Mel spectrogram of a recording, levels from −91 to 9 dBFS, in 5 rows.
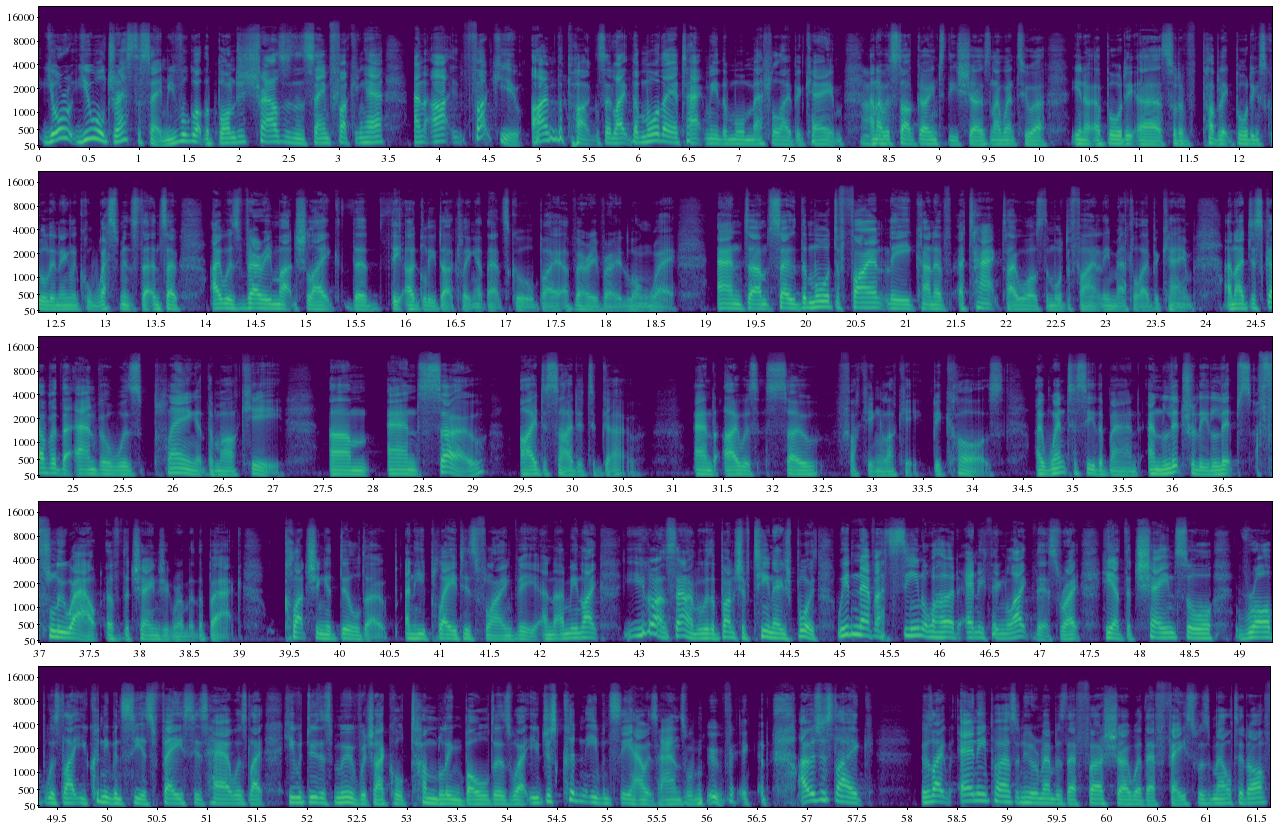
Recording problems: none

